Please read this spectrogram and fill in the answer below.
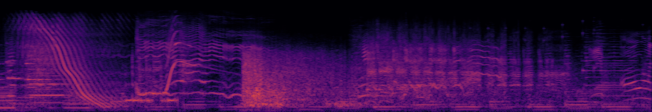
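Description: Cartoon fall sound effects for a small creature dropping down a trap door: a long whistle falling steeply in pitch, a wavering cry, then a noisy crash about three seconds in, over background music.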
